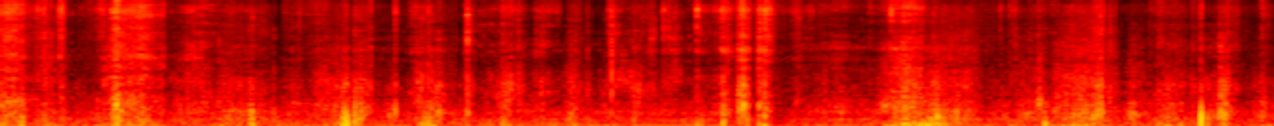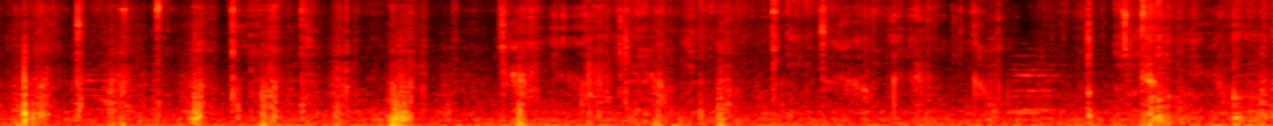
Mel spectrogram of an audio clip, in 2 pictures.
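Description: Ice crunches and cracks loudly as a young woman bites and chews it close to a microphone.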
